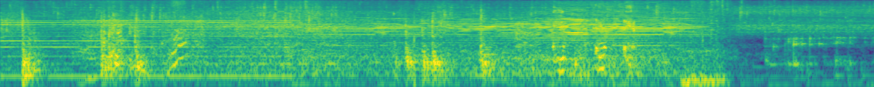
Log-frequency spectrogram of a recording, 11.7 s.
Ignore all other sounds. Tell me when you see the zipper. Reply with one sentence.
You can hear the zipper from 0.9 to 2.5 s and from 9.1 to 9.8 s.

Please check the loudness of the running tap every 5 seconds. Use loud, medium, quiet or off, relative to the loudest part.
loud, loud, medium.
